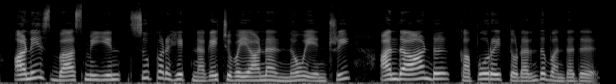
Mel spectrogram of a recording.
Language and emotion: Tamil, neutral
